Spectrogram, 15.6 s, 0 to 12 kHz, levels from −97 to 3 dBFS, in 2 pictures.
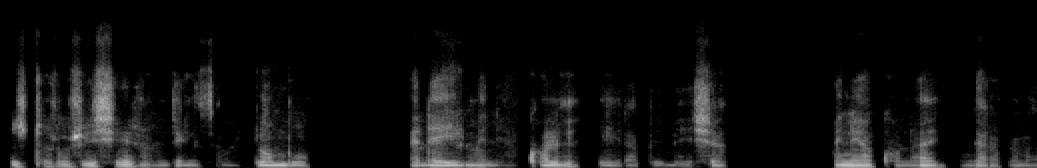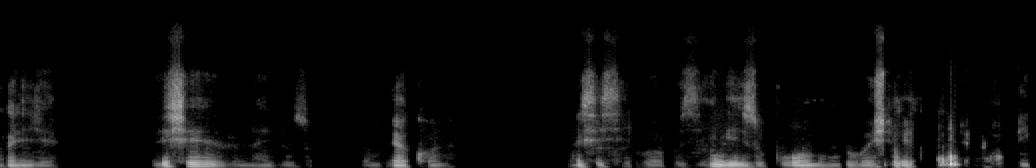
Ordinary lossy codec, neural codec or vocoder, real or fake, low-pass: Opus, 24 kbps; none; real; 7.2 kHz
